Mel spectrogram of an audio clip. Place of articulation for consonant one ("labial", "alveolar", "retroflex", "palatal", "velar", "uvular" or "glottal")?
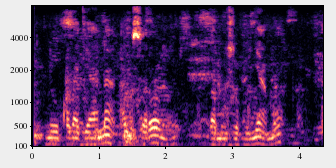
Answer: alveolar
